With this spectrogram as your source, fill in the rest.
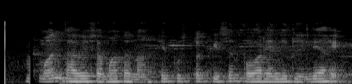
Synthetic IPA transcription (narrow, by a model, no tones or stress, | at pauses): mənd̪ʱaʋesəmad̪ʱanaɦepust̪əkːisənpəʋaɾjanːiːd̪eleːaɦe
